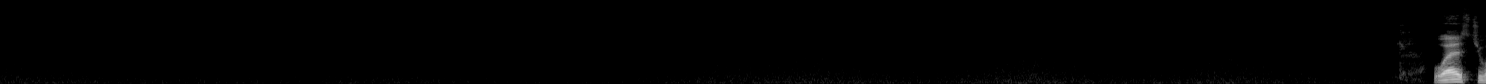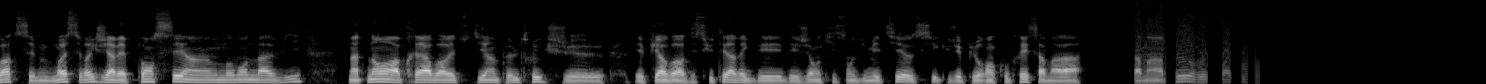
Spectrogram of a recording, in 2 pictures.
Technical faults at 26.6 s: truncation distortion on a fade

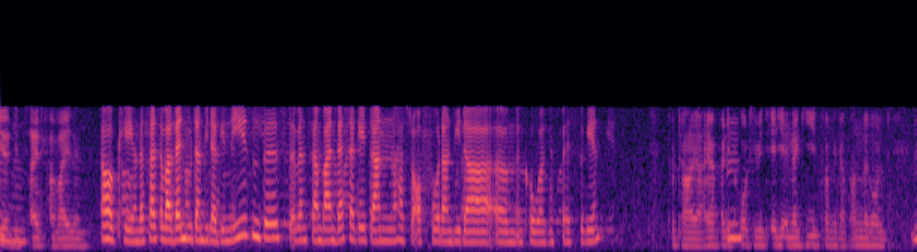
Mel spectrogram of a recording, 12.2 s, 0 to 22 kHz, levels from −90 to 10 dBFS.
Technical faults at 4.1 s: echo with no canceller

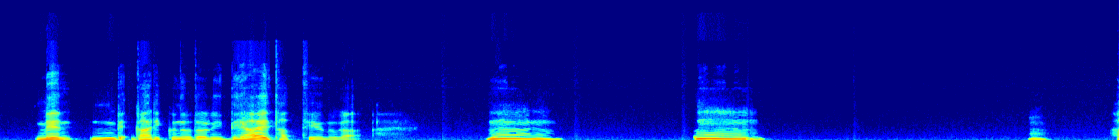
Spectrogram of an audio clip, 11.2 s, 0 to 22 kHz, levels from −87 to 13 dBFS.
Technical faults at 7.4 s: repeated packet loss (robotic sound)

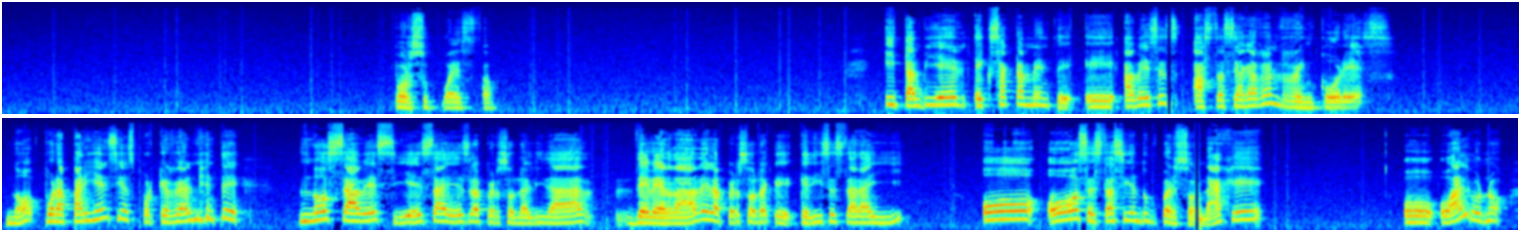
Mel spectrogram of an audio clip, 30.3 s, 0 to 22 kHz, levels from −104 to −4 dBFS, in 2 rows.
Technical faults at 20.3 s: none

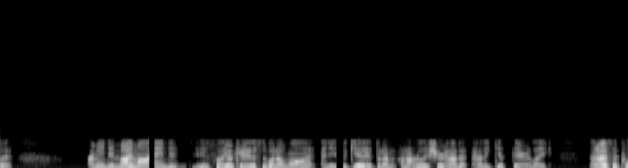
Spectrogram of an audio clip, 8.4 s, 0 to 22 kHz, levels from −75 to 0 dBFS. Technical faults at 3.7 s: none

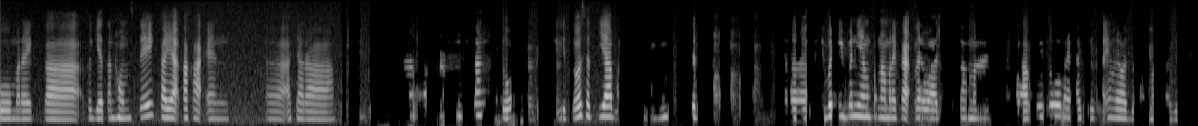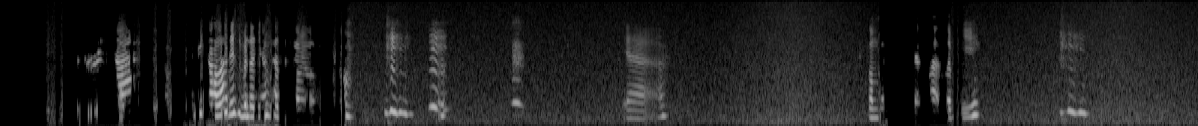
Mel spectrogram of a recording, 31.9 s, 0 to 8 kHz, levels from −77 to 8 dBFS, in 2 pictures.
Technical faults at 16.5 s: speech suppressed in double talk; other side's voice leaking through; background gated by the echo canceller

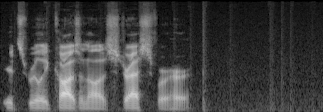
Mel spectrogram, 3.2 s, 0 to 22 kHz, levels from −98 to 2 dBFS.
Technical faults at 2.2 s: damaged data in a compressed stream

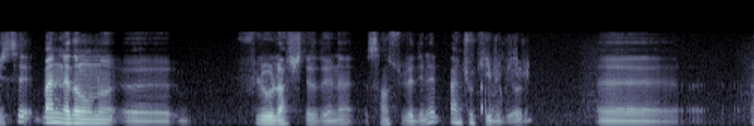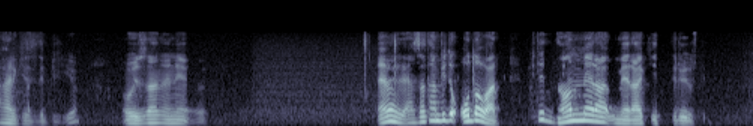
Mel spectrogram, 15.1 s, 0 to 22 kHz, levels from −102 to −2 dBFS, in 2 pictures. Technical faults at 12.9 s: echo leak

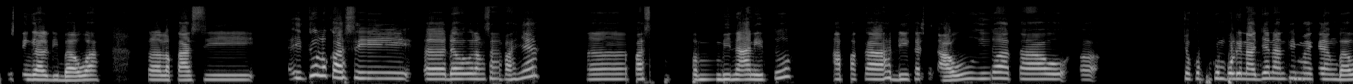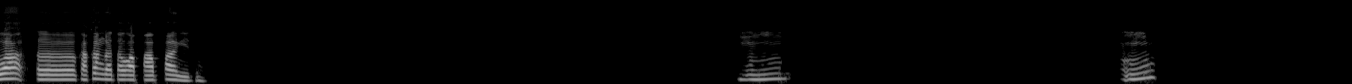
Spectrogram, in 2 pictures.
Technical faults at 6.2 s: burst of packet loss

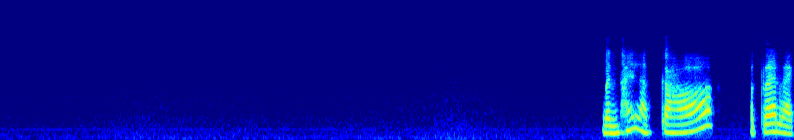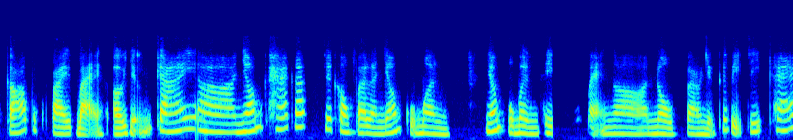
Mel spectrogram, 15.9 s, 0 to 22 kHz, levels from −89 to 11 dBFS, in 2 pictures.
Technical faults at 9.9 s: packet loss on an ADPCM call

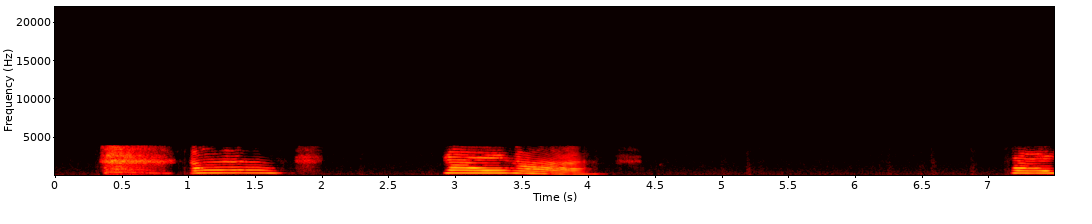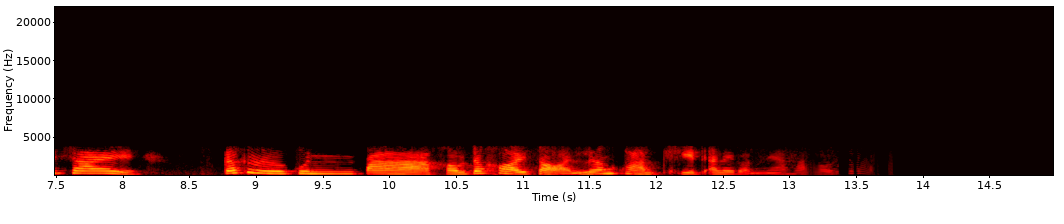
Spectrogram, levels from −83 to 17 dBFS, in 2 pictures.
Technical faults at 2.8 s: AMR narrowband mobile codec

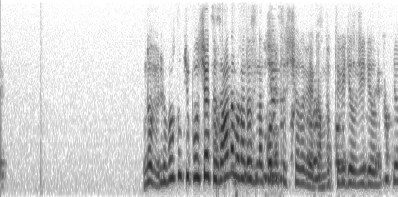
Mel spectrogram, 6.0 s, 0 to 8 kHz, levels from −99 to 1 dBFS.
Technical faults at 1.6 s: none

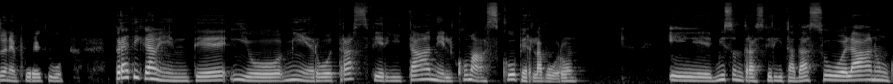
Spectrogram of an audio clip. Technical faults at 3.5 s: none

